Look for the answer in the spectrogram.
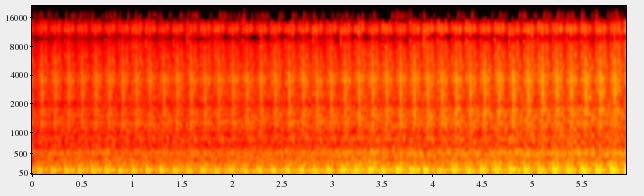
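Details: BSA/Villiers 119cc Sloper with centrifugal clutch, after carburettor/engine service: an even, quick, light putter at about three and a half beats per second with a soft breathy breather pulse and heavy flywheel; a normal, healthy idle.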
